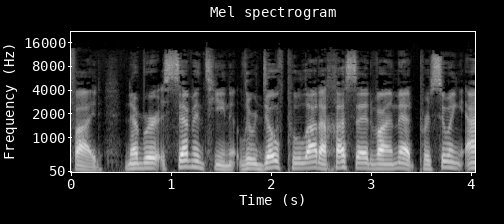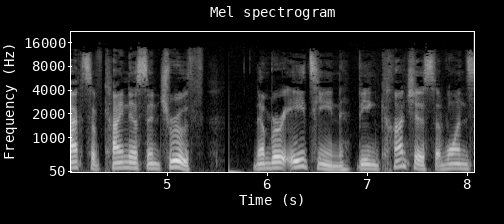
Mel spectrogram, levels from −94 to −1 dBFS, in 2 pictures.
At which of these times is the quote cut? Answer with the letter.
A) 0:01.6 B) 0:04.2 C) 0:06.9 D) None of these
C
